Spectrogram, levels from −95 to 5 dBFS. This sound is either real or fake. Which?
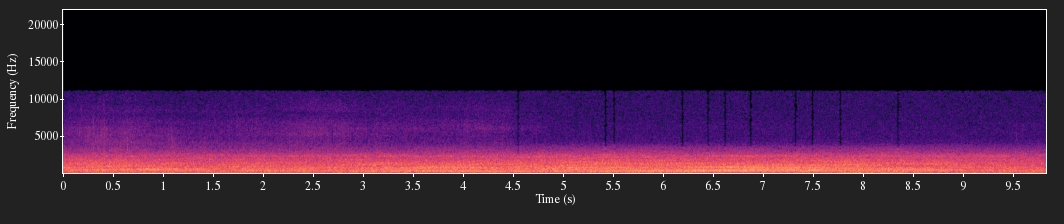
real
